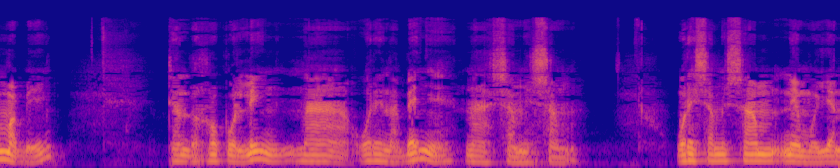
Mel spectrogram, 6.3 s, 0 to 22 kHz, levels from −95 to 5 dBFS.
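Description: From start to finish the speech has treble that sounds bright but synthetic: s sounds come out gritty and lispy, with a metallic sheen above the lower band. This is likely HE-AAC compression at a low rate, around 20 kbps, where the upper spectrum is rebuilt by copying lower bands upward, so its harmonics fail to line up with those below. Unlike a plain low-pass cut, the highs stay present; they are just not the real ones.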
